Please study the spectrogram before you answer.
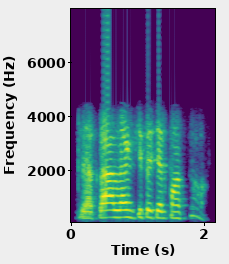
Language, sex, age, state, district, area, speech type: Maithili, female, 45-60, Bihar, Araria, rural, conversation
